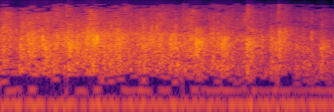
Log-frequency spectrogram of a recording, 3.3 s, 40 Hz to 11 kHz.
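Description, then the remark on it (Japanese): An audience at a church baptism service claps steadily to welcome four people being baptized, a dense, continuous wash of applause that holds at an even, fairly loud level for a few seconds with no voices over it. “4名の方を、皆さんご紹介したいと思いますので、拍手を持ってお迎えしたいと思います。”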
